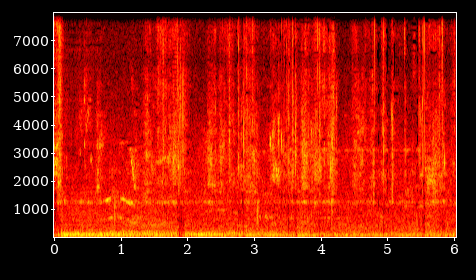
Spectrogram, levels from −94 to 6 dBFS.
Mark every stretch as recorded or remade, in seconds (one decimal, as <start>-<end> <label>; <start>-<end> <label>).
0.0-0.7 remade; 0.7-6.0 recorded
